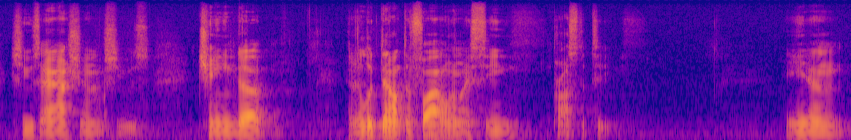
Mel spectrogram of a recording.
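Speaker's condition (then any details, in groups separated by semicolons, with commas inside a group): No condition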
